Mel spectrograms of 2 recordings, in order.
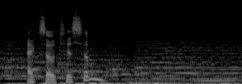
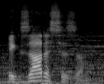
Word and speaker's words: exoticism: That's not how you pronounce that, is it? Have I heard that word in my life? Let's find out. Exoticism. Oh, exoticism. I definitely was pronouncing that incorrectly.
